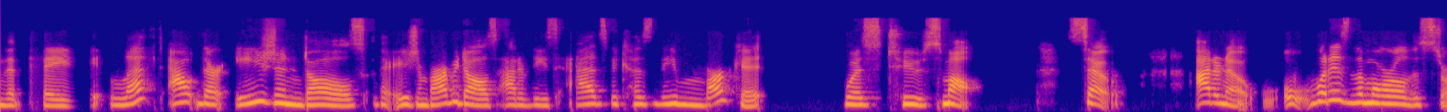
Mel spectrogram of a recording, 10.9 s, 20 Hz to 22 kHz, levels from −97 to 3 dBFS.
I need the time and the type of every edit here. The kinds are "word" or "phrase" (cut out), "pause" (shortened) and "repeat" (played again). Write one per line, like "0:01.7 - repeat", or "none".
none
